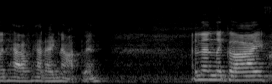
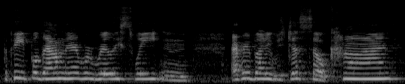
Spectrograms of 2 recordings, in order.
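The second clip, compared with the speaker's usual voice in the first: lilting mock Georgia accent, higher than usual; 5 semitones higher than usual. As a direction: imitate a sweet Georgia accent, pitched up. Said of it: "talking just like".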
